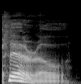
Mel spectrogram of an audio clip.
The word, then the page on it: plural: British English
